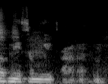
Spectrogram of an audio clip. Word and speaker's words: Utada: It's spelled U-T-A-D-A, Yutada.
